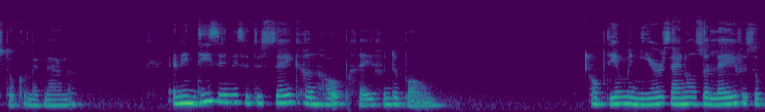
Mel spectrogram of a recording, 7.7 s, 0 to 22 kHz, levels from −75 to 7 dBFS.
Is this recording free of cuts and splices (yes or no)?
yes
